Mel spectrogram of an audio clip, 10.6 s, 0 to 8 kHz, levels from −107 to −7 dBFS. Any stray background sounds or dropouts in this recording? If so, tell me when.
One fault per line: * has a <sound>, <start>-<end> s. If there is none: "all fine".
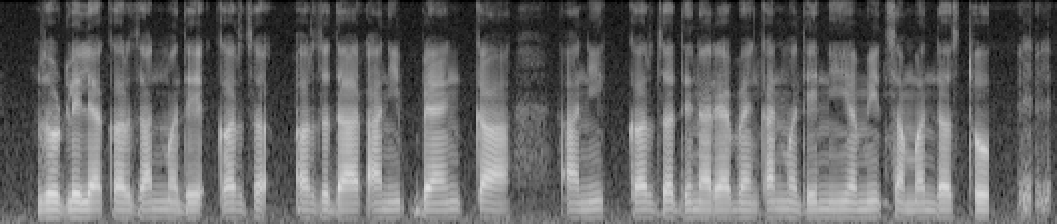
* has a laugh, 10.2-10.5 s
